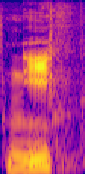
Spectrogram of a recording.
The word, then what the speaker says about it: Ng: Andrew Ny, skrives eh, etter han skrives NG, men en kinesisk kollega av meg har fortalt at det uttales Ny.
